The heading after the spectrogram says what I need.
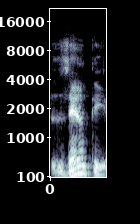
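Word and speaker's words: Xanthe: My name is Oh, okay. Pronounced Zanthi.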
